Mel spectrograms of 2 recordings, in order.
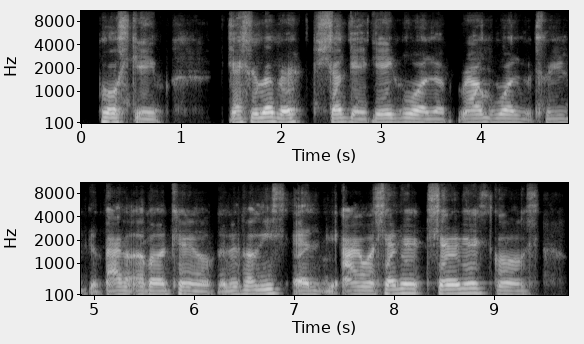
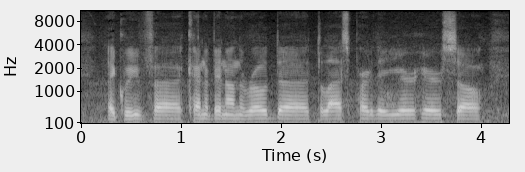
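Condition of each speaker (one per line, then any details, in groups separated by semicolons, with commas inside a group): Cerebral palsy; from birth, affects brain and body muscles
No condition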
